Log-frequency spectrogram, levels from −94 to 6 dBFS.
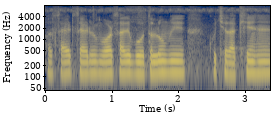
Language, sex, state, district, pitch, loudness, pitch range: Hindi, male, Jharkhand, Ranchi, 125 Hz, -18 LUFS, 125-130 Hz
